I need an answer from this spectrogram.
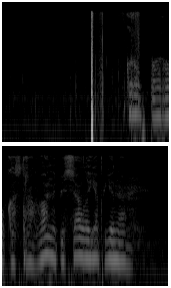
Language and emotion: Russian, neutral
